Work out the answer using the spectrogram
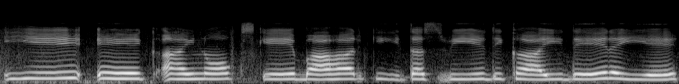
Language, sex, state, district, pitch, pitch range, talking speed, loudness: Hindi, female, Rajasthan, Jaipur, 245 Hz, 240-260 Hz, 95 wpm, -12 LUFS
